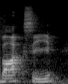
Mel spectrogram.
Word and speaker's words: Boxy: It's just boxy.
